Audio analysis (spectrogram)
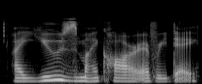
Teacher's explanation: it looks like an S, but it sounds like a Z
